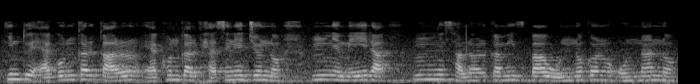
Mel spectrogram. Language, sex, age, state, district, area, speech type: Bengali, male, 60+, West Bengal, Jhargram, rural, spontaneous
